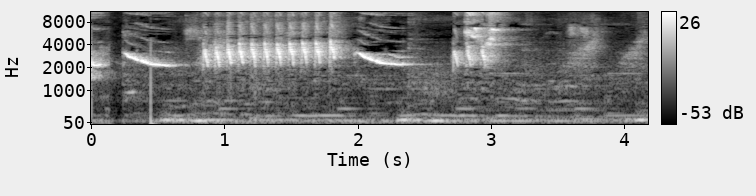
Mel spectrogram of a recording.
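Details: Caged white-eye from Medan singing a fast, energetic rolling song: clear whistled notes sliding down, rapid buzzy trills repeated in bursts, over a low steady background hum.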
